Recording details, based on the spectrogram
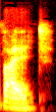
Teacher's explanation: Final obstruent devoicing, it sounds like a T.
